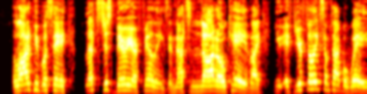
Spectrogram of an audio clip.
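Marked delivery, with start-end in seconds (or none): none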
